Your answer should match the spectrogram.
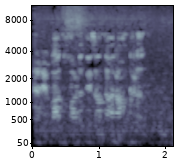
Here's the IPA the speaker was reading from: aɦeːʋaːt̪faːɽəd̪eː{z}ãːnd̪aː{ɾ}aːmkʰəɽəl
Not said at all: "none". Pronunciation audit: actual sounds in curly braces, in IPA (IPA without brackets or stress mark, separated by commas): z, ɾ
